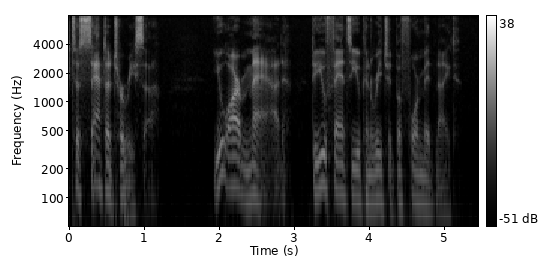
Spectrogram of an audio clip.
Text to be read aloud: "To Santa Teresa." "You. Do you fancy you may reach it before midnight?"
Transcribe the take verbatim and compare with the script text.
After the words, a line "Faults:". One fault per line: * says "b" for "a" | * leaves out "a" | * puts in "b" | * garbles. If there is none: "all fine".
"To Santa Teresa." "You are mad. Do you fancy you can reach it before midnight?"
Faults:
* puts in "are mad"
* says "can" for "may"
